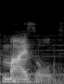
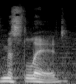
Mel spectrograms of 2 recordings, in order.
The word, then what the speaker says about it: misled: makes sense um like mizelled yeah mizelled is my favorite because it's misled but mizel means something not very different but distinct i think than misled if you've maisled someone it's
